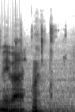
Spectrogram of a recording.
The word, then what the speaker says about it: Mirai: Apologies, Mirai. Mira, like the Japanese word for future.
